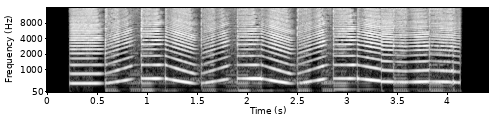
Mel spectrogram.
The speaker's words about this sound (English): Alarms are going off.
